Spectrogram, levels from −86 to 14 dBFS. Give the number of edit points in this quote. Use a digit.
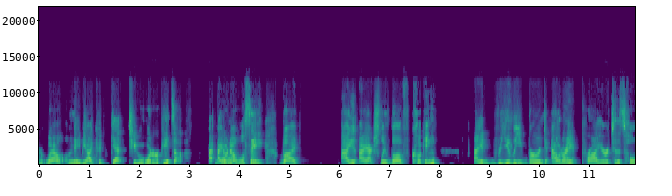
0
